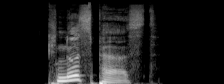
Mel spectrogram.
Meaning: second-person singular present of knuspern
- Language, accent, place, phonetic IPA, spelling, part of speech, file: German, Germany, Berlin, [ˈknʊspɐst], knusperst, verb, De-knusperst.ogg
